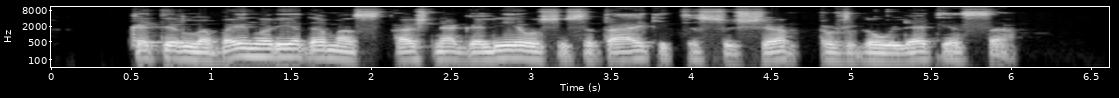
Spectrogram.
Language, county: Lithuanian, Alytus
